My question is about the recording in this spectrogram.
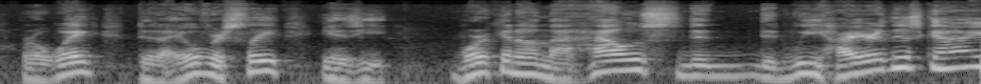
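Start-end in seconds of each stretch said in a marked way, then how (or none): none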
